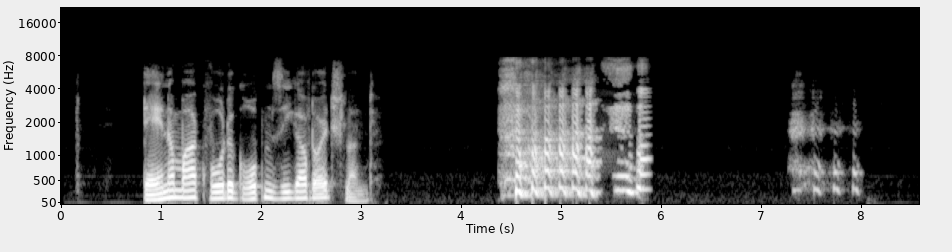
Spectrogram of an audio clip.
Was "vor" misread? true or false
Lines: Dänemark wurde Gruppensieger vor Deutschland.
true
